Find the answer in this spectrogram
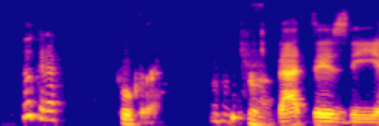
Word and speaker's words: Heuchera: And I have no idea how to pronounce the last one. It's Heuchera. Heuchera.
